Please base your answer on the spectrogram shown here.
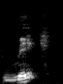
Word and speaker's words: RHIC: Now, RHIC, pronounced Rick, okay, science thing, had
